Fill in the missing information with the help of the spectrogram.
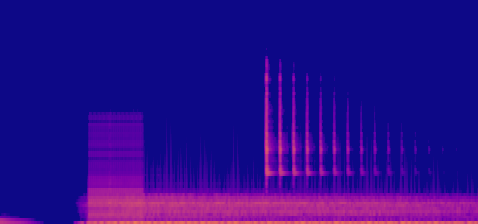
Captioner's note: screen buzzing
